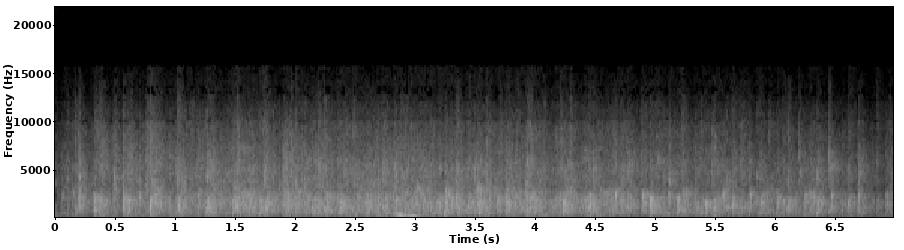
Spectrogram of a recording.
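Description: Sustained audience applause from a sizable crowd at an evening meeting with guest Krystyna Kurczap-Redlich, dense overlapping claps at a steady, fairly loud level for several seconds without letting up.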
